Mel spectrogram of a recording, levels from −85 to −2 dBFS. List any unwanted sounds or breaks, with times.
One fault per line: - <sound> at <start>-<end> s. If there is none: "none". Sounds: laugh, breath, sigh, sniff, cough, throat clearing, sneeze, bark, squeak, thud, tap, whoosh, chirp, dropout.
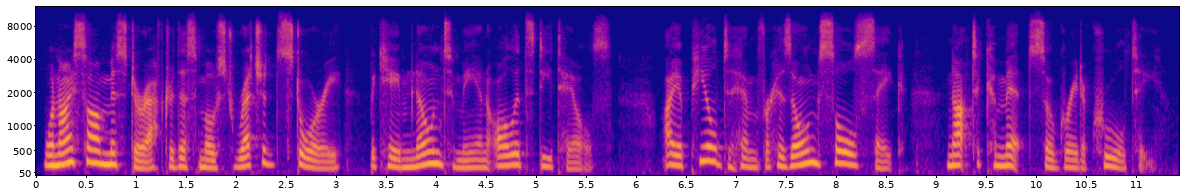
none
